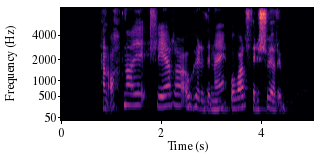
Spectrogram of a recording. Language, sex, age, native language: Icelandic, female, 12, Icelandic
